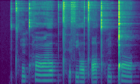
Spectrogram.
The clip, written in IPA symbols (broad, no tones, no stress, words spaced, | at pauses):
tʰũkʰɑ̃ɐ̯ | tʰɪsjʌ tʼɑkʰũǃɑ̃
